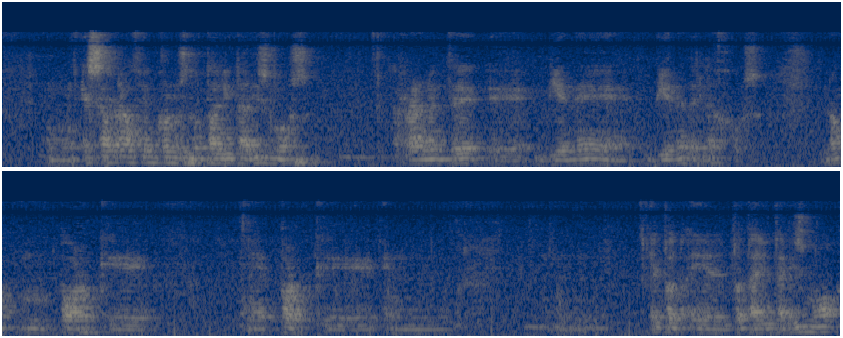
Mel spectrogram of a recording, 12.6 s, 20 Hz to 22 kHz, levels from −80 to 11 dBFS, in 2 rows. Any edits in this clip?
yes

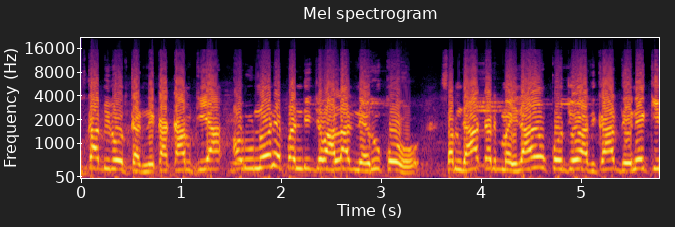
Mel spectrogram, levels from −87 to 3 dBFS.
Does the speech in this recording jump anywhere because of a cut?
yes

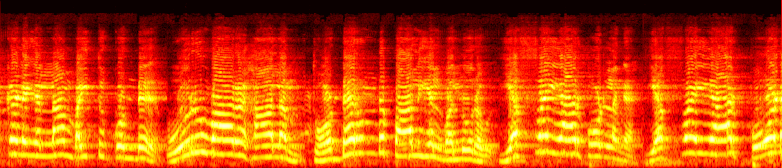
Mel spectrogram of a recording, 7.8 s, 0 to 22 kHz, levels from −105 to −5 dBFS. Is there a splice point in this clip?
yes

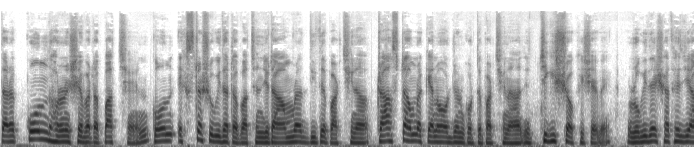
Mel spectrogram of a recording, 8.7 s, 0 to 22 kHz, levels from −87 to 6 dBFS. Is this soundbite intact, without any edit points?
no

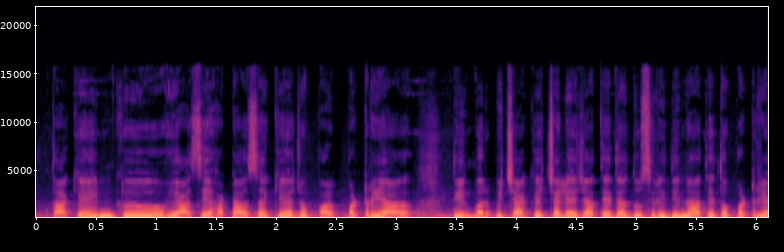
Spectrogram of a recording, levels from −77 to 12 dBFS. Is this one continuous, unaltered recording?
yes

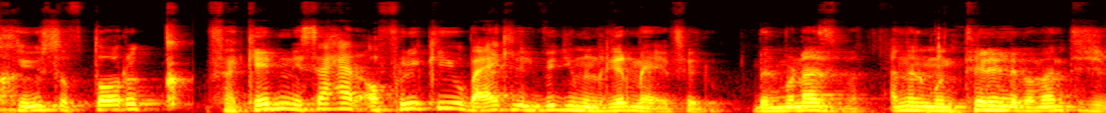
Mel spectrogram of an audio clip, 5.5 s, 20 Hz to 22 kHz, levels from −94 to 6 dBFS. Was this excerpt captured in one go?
no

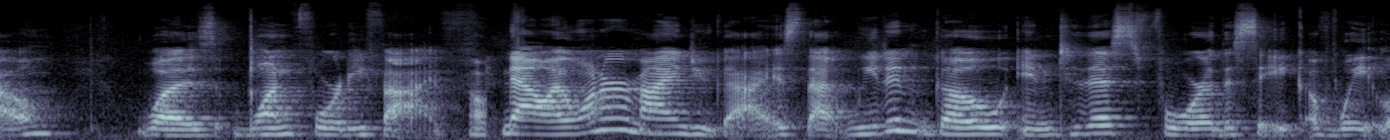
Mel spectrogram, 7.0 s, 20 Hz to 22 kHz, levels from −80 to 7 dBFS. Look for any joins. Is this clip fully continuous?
no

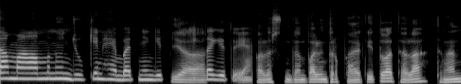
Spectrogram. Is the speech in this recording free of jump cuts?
yes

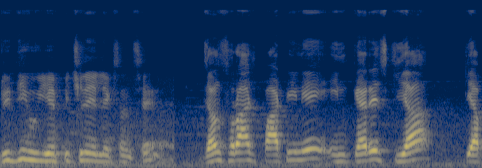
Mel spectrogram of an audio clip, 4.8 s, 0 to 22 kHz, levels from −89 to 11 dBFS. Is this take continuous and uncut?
no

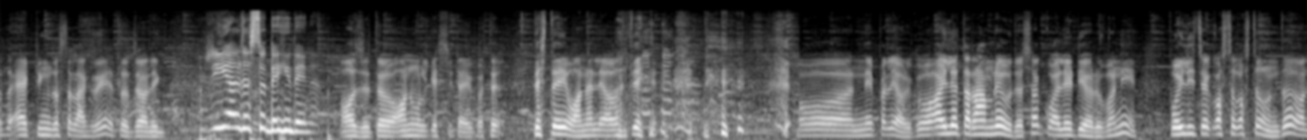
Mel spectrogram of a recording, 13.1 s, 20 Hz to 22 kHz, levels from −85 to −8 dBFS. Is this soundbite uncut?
yes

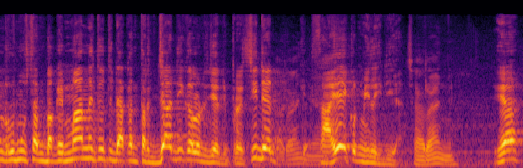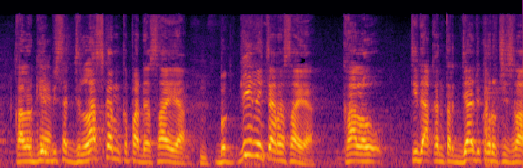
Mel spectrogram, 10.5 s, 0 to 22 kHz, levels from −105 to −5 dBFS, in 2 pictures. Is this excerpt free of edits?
yes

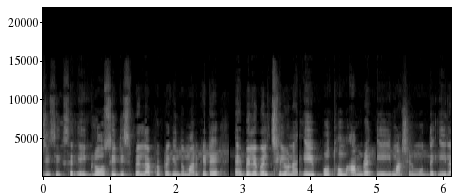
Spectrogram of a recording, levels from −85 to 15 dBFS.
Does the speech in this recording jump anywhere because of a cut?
no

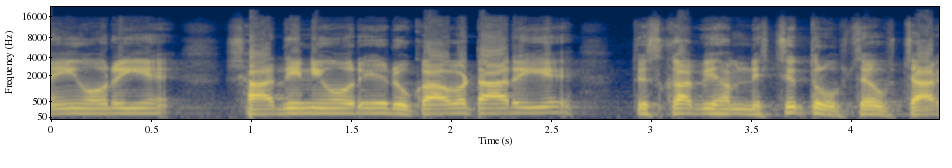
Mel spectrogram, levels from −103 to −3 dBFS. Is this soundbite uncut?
yes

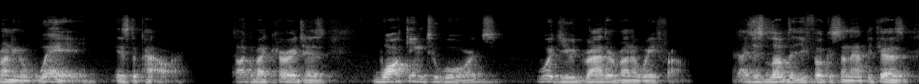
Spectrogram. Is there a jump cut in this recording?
yes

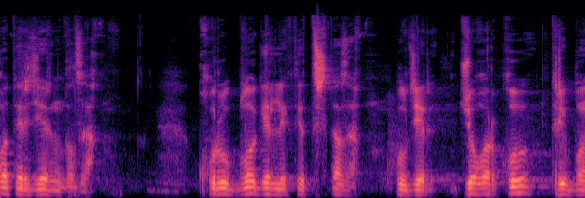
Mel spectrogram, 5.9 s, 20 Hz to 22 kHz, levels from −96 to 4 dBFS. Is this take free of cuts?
yes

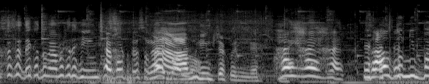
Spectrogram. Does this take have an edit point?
yes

